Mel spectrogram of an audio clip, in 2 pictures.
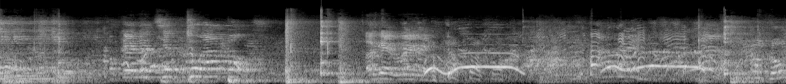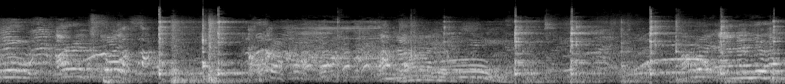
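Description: A crowd cheers, whoops and shouts loudly in a hall.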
